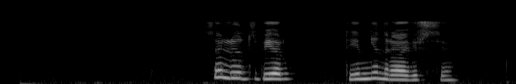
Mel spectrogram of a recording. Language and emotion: Russian, neutral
